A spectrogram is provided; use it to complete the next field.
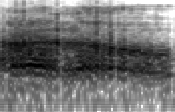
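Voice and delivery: disguised, electronically modulated voice-changer voice. Revealing a supposed true identity in a scene: modulated voice. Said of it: "it's just a modulated voice".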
